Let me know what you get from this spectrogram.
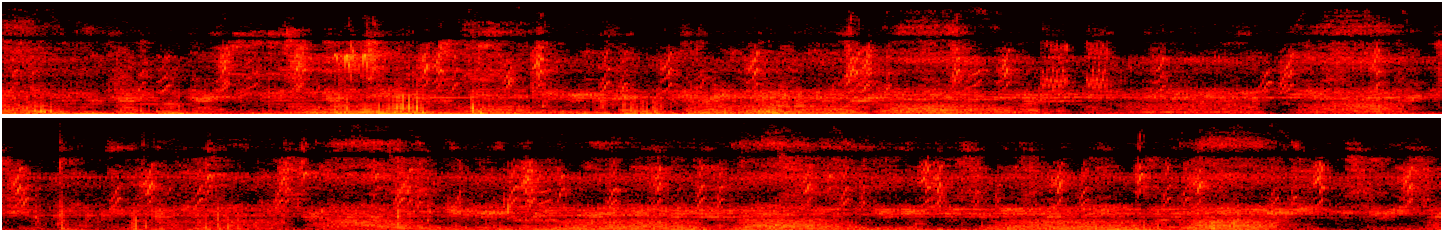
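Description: Near silence: faint outdoor ambience with scattered soft bird chirps.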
